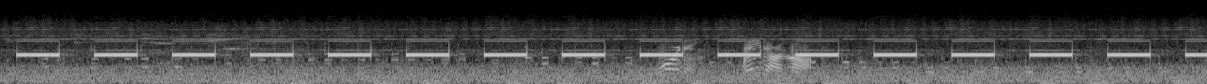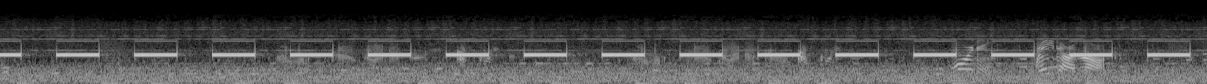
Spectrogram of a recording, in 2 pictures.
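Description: A cockpit targeting tone beeps in even pulses.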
